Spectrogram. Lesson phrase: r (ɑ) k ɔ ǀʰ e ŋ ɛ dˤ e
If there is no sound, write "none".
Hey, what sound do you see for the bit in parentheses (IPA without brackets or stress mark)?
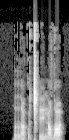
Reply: ɑ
